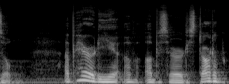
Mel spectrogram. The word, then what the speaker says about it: Gryzzl: I dunno if you guys have seen Parks and Rec, but this reminds me of the fictional telecom company Gryzzl (Pronounced Grizz-ill), a parody of absurd startup culture.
